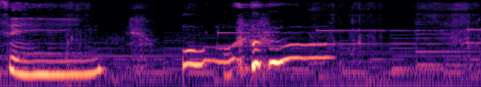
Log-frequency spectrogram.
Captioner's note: laughing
